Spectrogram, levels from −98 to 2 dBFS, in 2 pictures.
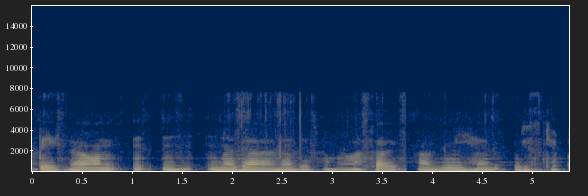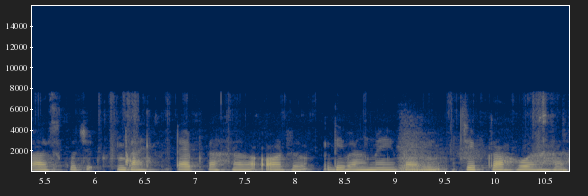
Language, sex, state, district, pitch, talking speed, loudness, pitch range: Hindi, female, Jharkhand, Sahebganj, 175 Hz, 130 wpm, -37 LUFS, 170-180 Hz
